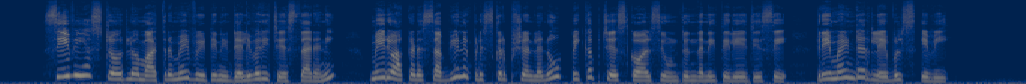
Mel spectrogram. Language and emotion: Telugu, neutral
